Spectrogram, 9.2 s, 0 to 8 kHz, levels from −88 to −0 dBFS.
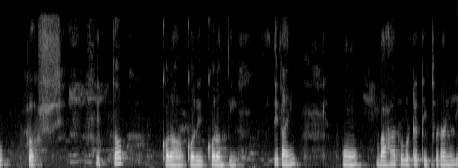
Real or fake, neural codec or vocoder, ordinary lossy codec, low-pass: fake; codec, 16 kHz, 8 kbps, FunCodec, trained on Chinese and English, 25 frames a second; MP3, 64 kbps; 7.2 kHz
